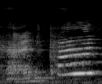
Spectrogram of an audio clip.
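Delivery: squeaky very high question; baffling question. Retold or imitated. Philosopher to Spanish bakers, very high squeaky question. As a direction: play the confused trickster. Philosopher confusing bread makers.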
